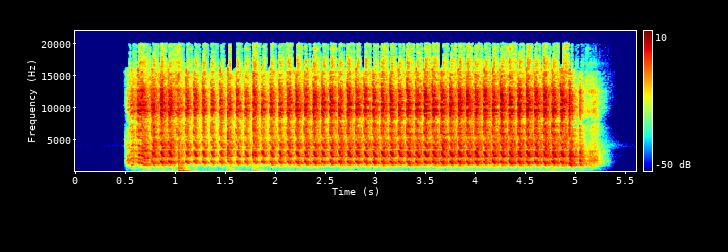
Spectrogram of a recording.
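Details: Kawasaki ZZR1100 (ZX-11) race bike with newly fitted Ignitech standalone programmable ignition; steady cranking about four pulses a second for five seconds without catching.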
